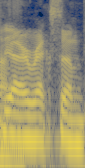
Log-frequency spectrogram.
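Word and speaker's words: Wrexham: pronounce m i think is it rexim yes so rexim so not really it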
